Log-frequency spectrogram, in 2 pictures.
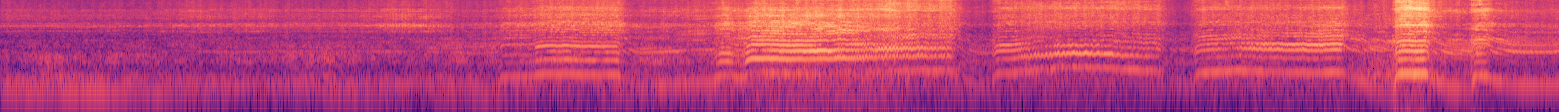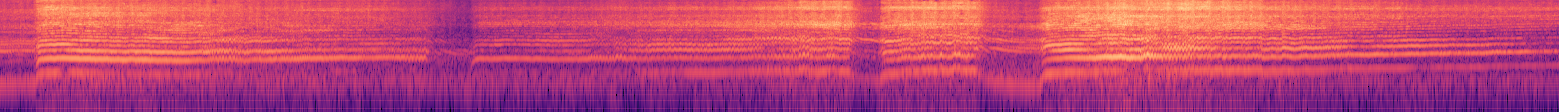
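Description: Radio-controlled toy car's motor whining, its pitch rising and falling in short throttle spells that cut off suddenly, ending in a long rising whine. A sharp click about fourteen seconds in is the loudest moment.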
